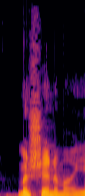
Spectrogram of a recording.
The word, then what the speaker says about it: machinima: It is specifically taken from the game Halo, but in terms of the, how'd you pronounce it? Machinima? – Machinima, yeah. – Right. – That's how I've heard, like, two best friends and other people pronouncing it.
